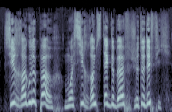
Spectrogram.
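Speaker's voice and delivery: loud, drawn-out chivalric challenge; mock-heroic knight. Sammy playing knight challenges Scooby, mock-heroic. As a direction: proclaim it grandly like a knight.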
